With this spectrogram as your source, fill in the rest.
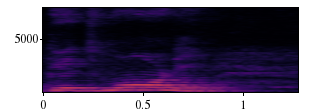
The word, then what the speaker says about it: good morning: good morning، بحيث أننا لا ننطق حرف R في اللغة الإنجليزية لأن بعده ماذا؟ consonant، حرف ساكن.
